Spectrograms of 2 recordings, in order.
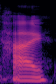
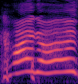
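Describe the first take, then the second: First: The greeting sounds flat and nervous. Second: The greeting sounds lively and over the top.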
